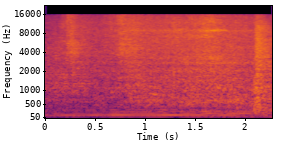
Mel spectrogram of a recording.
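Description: Small drum concrete mixer running, its motor giving a steady low hum that swells slightly in the middle.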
